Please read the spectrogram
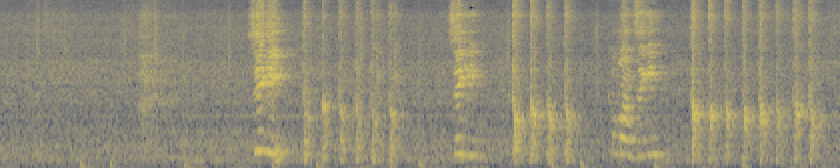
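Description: A man's wordless vocal sounds, short calls with rapid rattling clicks, coaxing a young crocodile toward him; they start about two and a half seconds in after a quieter stretch.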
